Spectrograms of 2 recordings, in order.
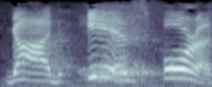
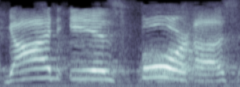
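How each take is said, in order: First: The stress falls on the word 'is'. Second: The stress falls on the word 'for'. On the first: "This time is" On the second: "This time, four"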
